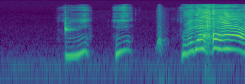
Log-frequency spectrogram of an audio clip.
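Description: Cartoon chick character's wordless voice: three short calls that rise and fall, then a longer, louder wavering call near the end.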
